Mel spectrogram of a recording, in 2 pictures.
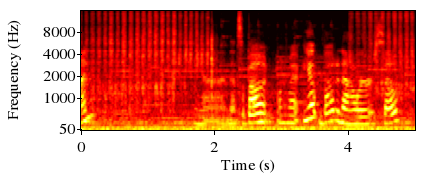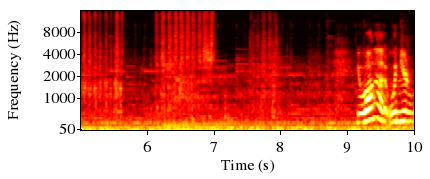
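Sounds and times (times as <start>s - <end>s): paintbrush scrubbing canvas: 0.1s - 1.9s, 4.0s - 8.0s.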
